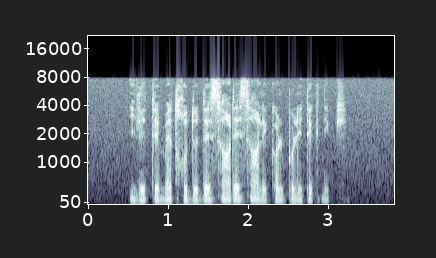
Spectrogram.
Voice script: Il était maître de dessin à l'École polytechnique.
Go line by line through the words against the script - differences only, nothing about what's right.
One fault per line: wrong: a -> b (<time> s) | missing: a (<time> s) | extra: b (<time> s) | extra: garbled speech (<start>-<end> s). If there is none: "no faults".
extra: dessin (1.7 s)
